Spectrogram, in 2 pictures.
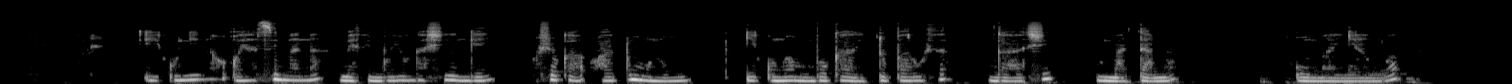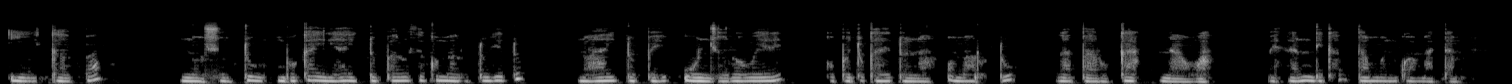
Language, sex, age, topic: Oshiwambo, female, 25-35, agriculture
